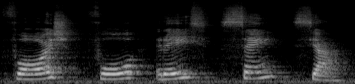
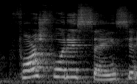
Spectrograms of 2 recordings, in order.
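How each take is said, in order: First: "fosforescência" drawn out slowly, syllable by syllable. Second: Said in the usual way. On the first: Shown as a demonstration. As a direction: stretch "fosforescência" out to show the stressed syllable. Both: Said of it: "possui a penúltima sílaba tônica".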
